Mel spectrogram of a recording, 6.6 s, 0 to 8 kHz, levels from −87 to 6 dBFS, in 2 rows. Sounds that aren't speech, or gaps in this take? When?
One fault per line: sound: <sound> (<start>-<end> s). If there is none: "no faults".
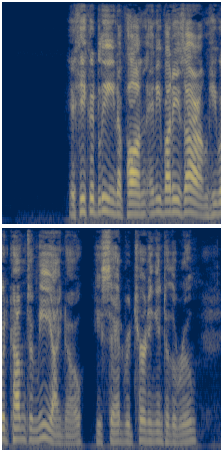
no faults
